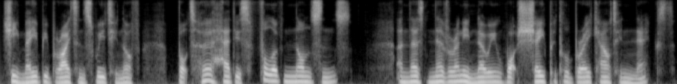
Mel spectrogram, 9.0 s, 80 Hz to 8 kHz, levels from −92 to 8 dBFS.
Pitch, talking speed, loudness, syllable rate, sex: 130 Hz, 175 wpm, -18 LUFS, 4.3 syllables/s, male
